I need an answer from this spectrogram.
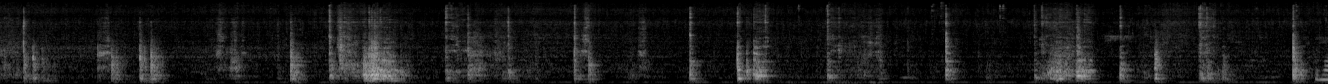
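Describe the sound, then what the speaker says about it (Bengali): Minced meat frying with turmeric, coriander and cumin powder, stirred in a pan with repeated scraping strokes in an uneven rhythm over a continuous close sizzle. "মশলার সঙ্গে আমি কিমাটা নেড়ে চেড়ে নিলাম"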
